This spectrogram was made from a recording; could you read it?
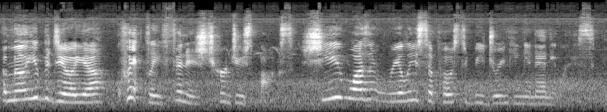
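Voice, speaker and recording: A woman with a high, very lively voice reads a picture book to children. She stresses and stretches key words in an expressive storytime delivery. There is noticeable background noise in the recording. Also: rough recording. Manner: animated, emphatic, drawn-out key words. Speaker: storytime reader.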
